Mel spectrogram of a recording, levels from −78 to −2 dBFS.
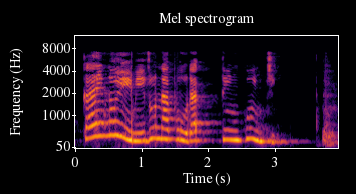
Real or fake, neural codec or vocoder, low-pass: fake; codec, 16 kHz, 4 kbps, FreqCodec, larger model; 7.2 kHz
